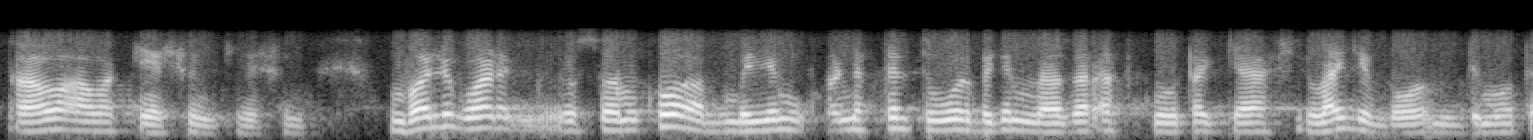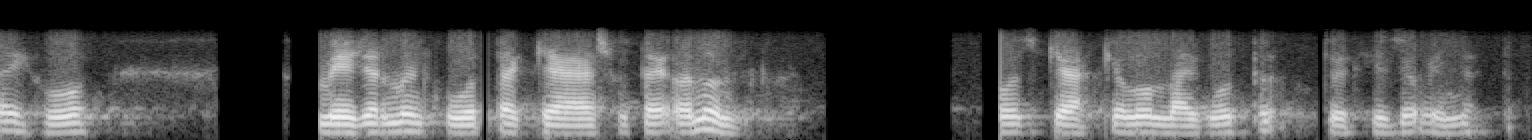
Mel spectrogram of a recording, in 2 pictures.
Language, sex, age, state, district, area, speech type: Kashmiri, male, 30-45, Jammu and Kashmir, Baramulla, rural, conversation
